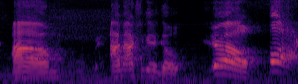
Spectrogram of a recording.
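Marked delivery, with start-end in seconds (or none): 2.7-3.7 shrill, very high, loud cry of pain. Crying out after a snapped ankle, not being quiet: loud pained cry. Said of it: "And I'm not being quiet".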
